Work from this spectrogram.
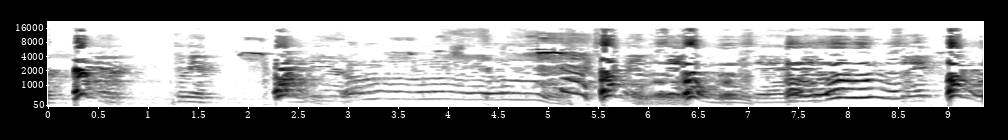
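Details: Female Siberian husky talking back when told to sit. She makes drawn-out, wavering, howl-like moans that rise and fall in pitch, broken by short sharp yips and brief pauses.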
